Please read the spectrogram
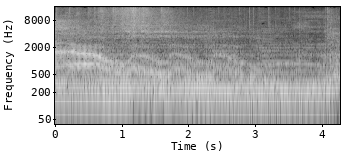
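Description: Live rock band playing: drums, bass, electric and acoustic guitars, with a sustained low end and a lead line that bends up and down in pitch.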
